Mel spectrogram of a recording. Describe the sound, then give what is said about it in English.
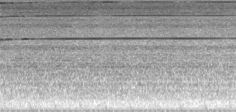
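An electric air pump, held up close to a microphone, inflates an air mattress with a steady, loud whirring drone and a thin high whine, unbroken throughout. “I decided to blow up my bed and I brought my air pump and I put the air pump up to the microphone.”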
